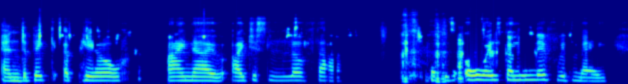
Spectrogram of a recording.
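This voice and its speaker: A woman with a British accent at a fairly slow pace, in a dry, close sound with no echo and a quiet background. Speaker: crypto community team member. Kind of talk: casual self-introduction on live audio chat.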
